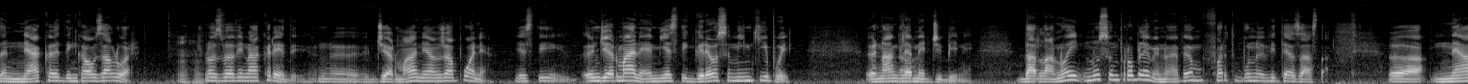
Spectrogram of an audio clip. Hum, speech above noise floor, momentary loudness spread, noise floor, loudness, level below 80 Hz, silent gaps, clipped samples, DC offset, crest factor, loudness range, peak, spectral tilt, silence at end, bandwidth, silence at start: none; 23 dB; 11 LU; -43 dBFS; -21 LUFS; -48 dBFS; none; under 0.1%; under 0.1%; 18 dB; 2 LU; -2 dBFS; -5.5 dB/octave; 0 s; 17 kHz; 0 s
